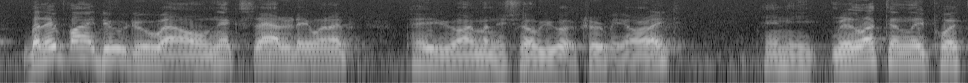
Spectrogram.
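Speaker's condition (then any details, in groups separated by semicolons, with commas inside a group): Cerebral palsy; since birth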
